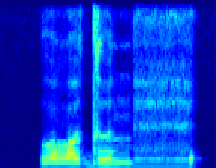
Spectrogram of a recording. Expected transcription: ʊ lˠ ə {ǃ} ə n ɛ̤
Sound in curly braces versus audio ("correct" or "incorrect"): incorrect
